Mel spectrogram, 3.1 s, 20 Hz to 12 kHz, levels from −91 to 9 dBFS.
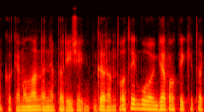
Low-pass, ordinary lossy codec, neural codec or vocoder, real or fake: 7.2 kHz; Opus, 24 kbps; codec, 16 kHz, 0.8 kbps, ZipCodec; fake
